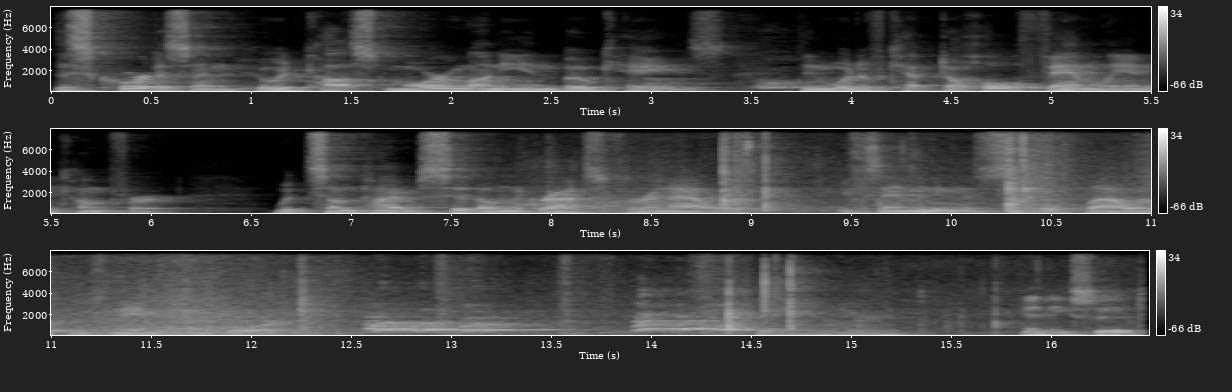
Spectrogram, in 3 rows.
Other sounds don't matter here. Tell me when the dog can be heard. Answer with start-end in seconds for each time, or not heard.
3.0-4.9, 12.6-14.5.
